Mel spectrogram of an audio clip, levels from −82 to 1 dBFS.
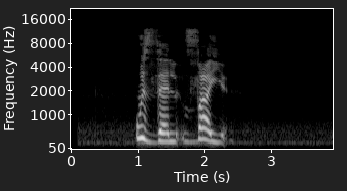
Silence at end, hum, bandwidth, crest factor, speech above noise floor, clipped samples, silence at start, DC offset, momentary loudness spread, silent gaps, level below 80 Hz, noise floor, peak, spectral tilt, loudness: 1.65 s; none; 12.5 kHz; 20 dB; 44 dB; under 0.1%; 1 s; under 0.1%; 16 LU; none; under -90 dBFS; -65 dBFS; -6 dBFS; -3.5 dB/octave; -22 LUFS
